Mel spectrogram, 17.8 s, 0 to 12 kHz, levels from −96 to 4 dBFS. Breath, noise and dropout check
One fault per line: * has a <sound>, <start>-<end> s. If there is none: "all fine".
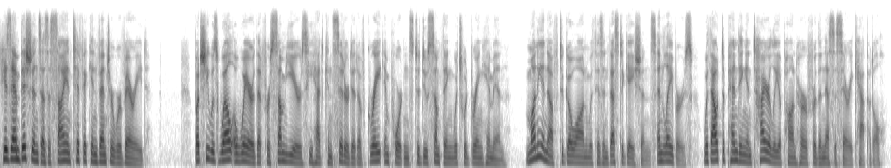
all fine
